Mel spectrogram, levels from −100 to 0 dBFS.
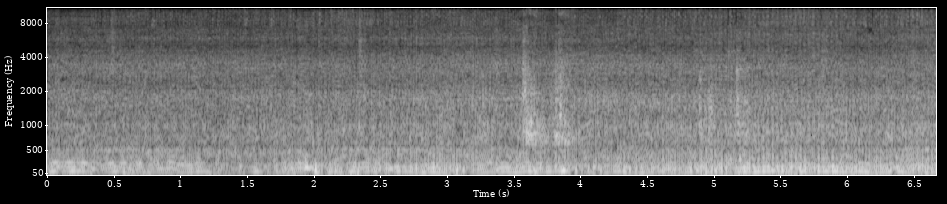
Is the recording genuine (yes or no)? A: no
